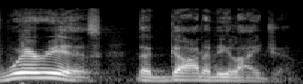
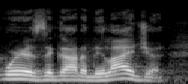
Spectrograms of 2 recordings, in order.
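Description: First: Loud cry. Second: Said in the usual way. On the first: Retold or imitated. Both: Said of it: "what we should be yelling today is not".

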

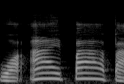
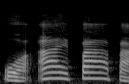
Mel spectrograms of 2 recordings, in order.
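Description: First: Said in the usual way. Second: 我爱爸爸 very slow, higher and louder; slow model sentence. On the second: Shown as a demonstration. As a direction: stretch out 我爱爸爸 as a teaching model. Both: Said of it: "ไปดูตัวอย่างประโยคกันนะคะ".

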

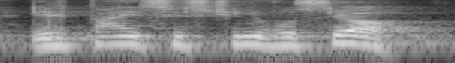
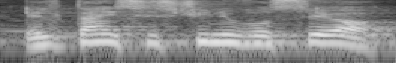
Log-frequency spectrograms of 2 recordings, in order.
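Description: The two takes are said the same way.

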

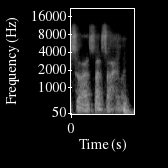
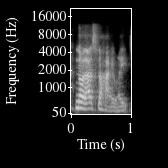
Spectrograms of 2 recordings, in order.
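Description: First: Much softer throwaway repeat; self-mocking quiet aside; muttered aside. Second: Said in the usual way. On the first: Real, not acted. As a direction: drop it under your breath.

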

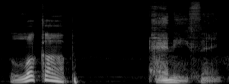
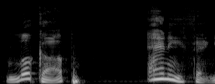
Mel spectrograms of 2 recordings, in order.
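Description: First: Said in the usual way. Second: Exasperated. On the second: Acted. Repeats line louder, higher.

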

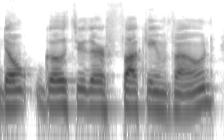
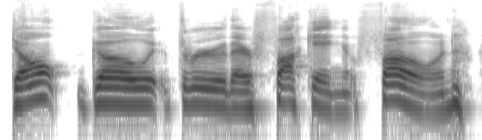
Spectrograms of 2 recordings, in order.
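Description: First: Said in the usual way. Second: Very slow, louder, word by word; dead-serious warning. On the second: Real, not acted. Warning listeners from her own experience, slow and emphatic. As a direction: drive each word home slowly, pitched up. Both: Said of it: "I'm so fucking serious".

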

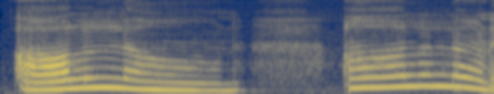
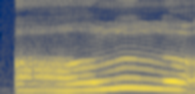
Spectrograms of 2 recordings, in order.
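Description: First: Chanted, slow, high, eerie singsong; eerie child chant. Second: Slow, loud, warped demon cry; distorted demonic voice. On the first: Chanted, retelling the ghost girl in the movie, slow eerie singsong. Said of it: "and she goes". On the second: Retelling the girl's voice turning demonic, loud and warped. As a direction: let the voice tear into something demonic. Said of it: "Her voice gets so distorted". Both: Retold or imitated.

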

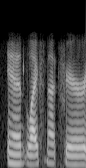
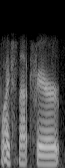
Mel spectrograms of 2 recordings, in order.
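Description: First: "life's not fair" said slowly, each word leaned on; slow emphatic repeat. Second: Said in the usual way. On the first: Retold or imitated. Repeats the lesson to herself.

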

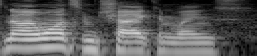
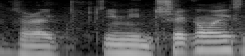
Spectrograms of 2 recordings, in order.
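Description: First: "chicken" said "CHYE-ken"; a billionaire ordering "CHYE-ken wings". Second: Said in the usual way. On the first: Acted. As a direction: turn the i in "chicken" into "eye". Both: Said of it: "pronouncing shit weird places".

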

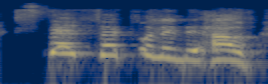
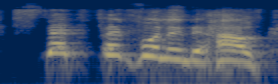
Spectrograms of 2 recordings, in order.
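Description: The two takes are said the same way.

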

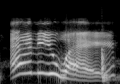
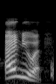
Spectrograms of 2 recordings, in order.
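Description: First: Loud, high, drawn-out "Anyway"; emphatic anyway. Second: Said in the usual way. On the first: Real, not acted. Host dragging friends back to the story, loudly insistent. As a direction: stretch it out and override the chatter. Host repeats to override the interruption.

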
